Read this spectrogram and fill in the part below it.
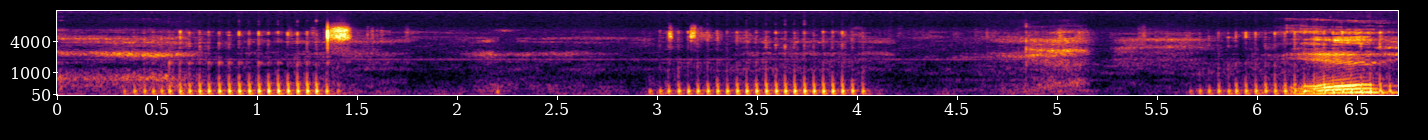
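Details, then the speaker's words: Old English bulldog snoring in his bed as he does every night for years: loud, rattling, fluttering snores about a second long with quieter breaths between. "this is there every night and he's in his bed I'm in his bed so when wedding room looks so crazy it's a doggy room but this is all I hear here free every night for years it's just how it is"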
